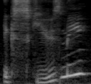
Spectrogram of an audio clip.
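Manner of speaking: high, slow, offended excuse me; a professor bristling at a muttered remark; indignant surprise. A narrator's reading. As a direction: challenge what he just said. Professor reacting sharply.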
